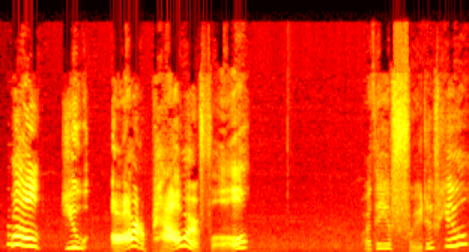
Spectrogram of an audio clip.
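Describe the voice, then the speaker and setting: A woman voicing a tiny, cheerful female companion creature in a video game, with a squeaky, childlike voice. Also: huge pitch swings, slow, very noisy, full character voice.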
